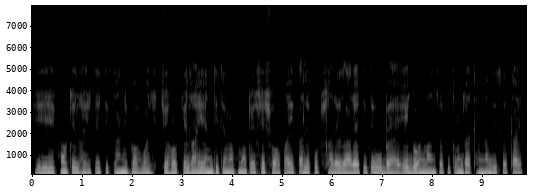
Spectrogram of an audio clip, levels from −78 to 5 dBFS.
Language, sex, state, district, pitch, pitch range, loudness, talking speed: Marathi, female, Maharashtra, Solapur, 205 Hz, 200-215 Hz, -34 LUFS, 195 wpm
